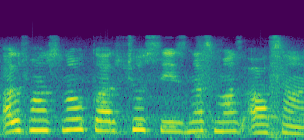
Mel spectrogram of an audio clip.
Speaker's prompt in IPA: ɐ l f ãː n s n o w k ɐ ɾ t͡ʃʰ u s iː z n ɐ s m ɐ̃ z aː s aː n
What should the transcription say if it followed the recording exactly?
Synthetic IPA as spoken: ɐ l f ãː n s n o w k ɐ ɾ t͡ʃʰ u s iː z n ɐ s m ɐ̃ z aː s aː n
